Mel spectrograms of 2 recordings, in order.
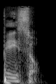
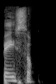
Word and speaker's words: basil: Basil. How do you say it? Basil. Basil. Not basil. Basil. Basil.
